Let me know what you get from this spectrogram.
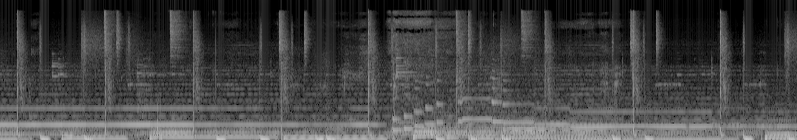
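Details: Gentle instrumental music plays throughout, with plucked notes and soft percussive accents.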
